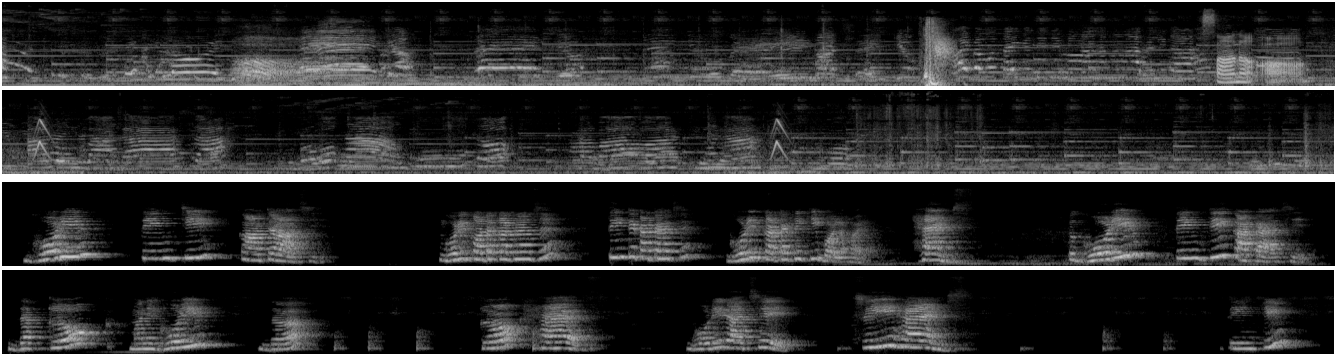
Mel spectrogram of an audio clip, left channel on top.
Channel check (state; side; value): different; both; correlation 0.00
